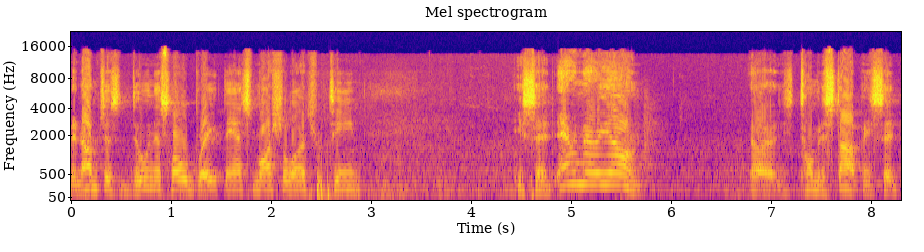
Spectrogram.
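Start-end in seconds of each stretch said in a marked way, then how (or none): 4.8-5.7 high, sharp call of the name; sergeant calling out. Retold or imitated. Sergeant stopping the dancing recruit, a high sharp call. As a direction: snap the name out higher. Sergeant calls out to stop him.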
